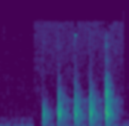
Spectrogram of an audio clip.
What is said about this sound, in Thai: เช้าวันรุ่งขึ้นชูเหยามาเคาะประตูแต่เช้าตรู่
